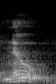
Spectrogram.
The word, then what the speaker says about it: GNU: del idioma inglés porque según el diccionario la g es muda y se pronuncia nu como nuevo entonces cada vez que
